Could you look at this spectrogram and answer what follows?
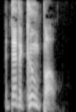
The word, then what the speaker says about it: Antetokounmpo: Learn how to say his name. The joke's played out. Antetokounmpo. It's easy.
